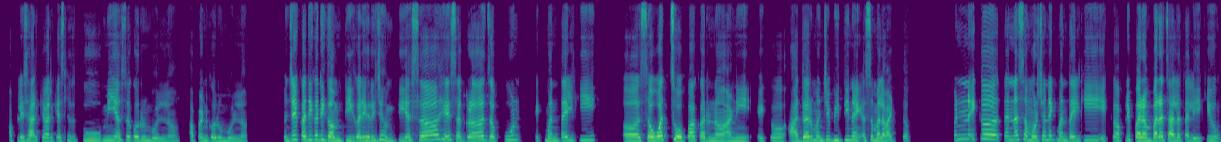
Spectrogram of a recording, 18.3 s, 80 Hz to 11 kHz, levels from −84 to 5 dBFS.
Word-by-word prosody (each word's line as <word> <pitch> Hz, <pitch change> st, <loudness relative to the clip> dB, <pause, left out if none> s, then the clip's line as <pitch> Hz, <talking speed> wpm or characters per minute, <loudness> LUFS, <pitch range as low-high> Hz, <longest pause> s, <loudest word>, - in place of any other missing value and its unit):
आपले 235 Hz, +3 st, -5 dB
सारखे-सारखे 245 Hz, +1 st, -1 dB
असले 270 Hz, +4 st, -6 dB
तर -, -, -11 dB
तू, 265 Hz, +1 st, -5 dB
मी 270 Hz, +2 st, -2 dB
असं 280 Hz, +2 st, -2 dB
करून 270 Hz, -1 st, -2 dB
बोलणं, 205 Hz, -2 st, -7 dB, 0.2 s
आपण 245 Hz, +3 st, -5 dB
करून 245 Hz, -1 st, -3 dB
बोलणं, 205 Hz, -3 st, -7 dB, 0.6 s
म्हणजे 260 Hz, +6 st, +4 dB
कधी-कधी 320 Hz, +2 st, +3 dB
गमती, 260 Hz, -1 st, +2 dB
कधी-कधी 260 Hz, 0 st, +2 dB
जमती 245 Hz, -5 st, -3 dB
असं 300 Hz, +7 st, +2 dB
हे 305 Hz, -4 st, +1 dB
सगळं 275 Hz, -1 st, +1 dB
जपून 280 Hz, +4 st, -4 dB, 0.3 s
एक 255 Hz, -, -11 dB
म्हणता 255 Hz, 0 st, -3 dB
येईल 265 Hz, 0 st, 0 dB
की 285 Hz, +1 st, -4 dB, 0.4 s
अ, 235 Hz, -, -3 dB, 0.2 s
संवाद 275 Hz, +5 st, +7 dB
सोपा 285 Hz, -2 st, +5 dB
करणं 255 Hz, -5 st, -2 dB
आणि 235 Hz, +1 st, -2 dB, 0.2 s
एक 230 Hz, +1 st, -9 dB, 0.2 s
आदर, 230 Hz, +5 st, +2 dB
म्हणजे 280 Hz, 0 st, -2 dB
भीती 265 Hz, +1 st, -2 dB
नाही, 280 Hz, -3 st, +1 dB
असं 250 Hz, +4 st, -1 dB
मला 255 Hz, -3 st, +3 dB
वाटतं. 200 Hz, -2 st, -4 dB, 0.7 s
पण 330 Hz, -, -6 dB
एक 360 Hz, 0 st, -1 dB
त्यांना 330 Hz, -5 st, +2 dB
समोरच्याने 305 Hz, -1 st, 0 dB
एक 310 Hz, -, -6 dB
म्हणता 275 Hz, -1 st, -2 dB
येईल 275 Hz, 0 st, 0 dB
की 280 Hz, -, -5 dB, 0.2 s
एक 270 Hz, -, -8 dB
आपली 260 Hz, +3 st, -2 dB
परंपरा 265 Hz, 0 st, +6 dB
चालत 235 Hz, -4 st, +2 dB
आली 215 Hz, -1 st, -3 dB
की 265 Hz, -, -5 dB
265 Hz, 170 wpm, -23 LUFS, 245-285 Hz, 0.7 s, संवाद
